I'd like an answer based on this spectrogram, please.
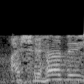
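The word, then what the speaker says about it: أشهد: எனவே அஷஹது என்ற அந்த ஷீன், அந்த உச்சரிப்பு சரியா வராது. அஷஹது என்று அந்த சீனுக்கும் ஷீனுக்கும் வித்தியாசம் இருக்குது அல்லவா, அந்த அஷஹது என்று அவர்களுக்கு சரியாக உச்சரிக்க போறாது.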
